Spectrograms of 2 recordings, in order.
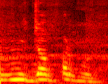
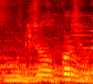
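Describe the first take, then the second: First: Said in the usual way. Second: मुजफ्फरपुर said from deep in the throat, a bit lower and softer; deep-throat pronunciation. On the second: Shown as a demonstration. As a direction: push मुजफ्फरपुर from the back of the throat. (मुजफ्फरपुर गले की गहराई से) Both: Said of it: "ऐसे गले गहराई से बोलते हैं".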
